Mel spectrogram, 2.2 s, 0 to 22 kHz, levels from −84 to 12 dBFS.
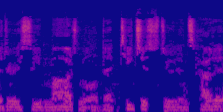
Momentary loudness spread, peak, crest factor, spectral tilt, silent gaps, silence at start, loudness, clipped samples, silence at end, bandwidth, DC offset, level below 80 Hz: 9 LU; -16 dBFS; 24 dB; -2 dB/octave; none; 0 s; -37 LUFS; under 0.1%; 0 s; 16 kHz; under 0.1%; -62 dBFS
